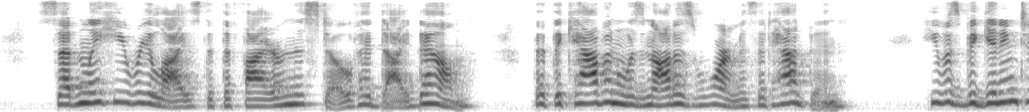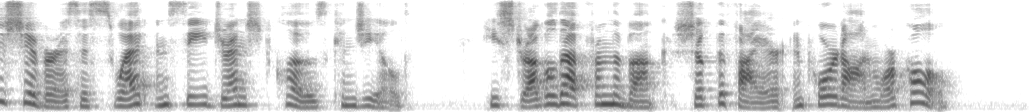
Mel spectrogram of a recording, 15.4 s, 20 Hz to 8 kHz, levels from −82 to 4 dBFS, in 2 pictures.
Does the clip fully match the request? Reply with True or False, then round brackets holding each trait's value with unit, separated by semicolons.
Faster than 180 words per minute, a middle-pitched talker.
False (190 wpm; 220 Hz)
